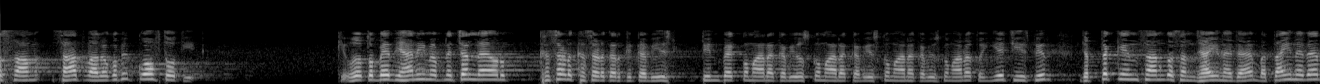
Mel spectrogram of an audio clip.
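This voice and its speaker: A high-pitched male preacher delivers a sermon on manners in an easy, storytelling way, acting out small sounds to make his point. His voice rings with a long reverb, as in a large hall, and the recording sounds muffled and dull. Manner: conversational storytelling, imitates sounds. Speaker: Islamic preacher.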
